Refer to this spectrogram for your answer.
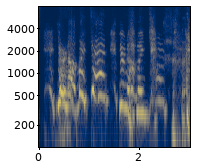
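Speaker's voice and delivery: put-on child screaming at full volume, high and shrill. Retelling a beach story, the speaker's brother screaming at a lifeguard: imitating his screaming. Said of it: "starts screaming at the top of his lungs".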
